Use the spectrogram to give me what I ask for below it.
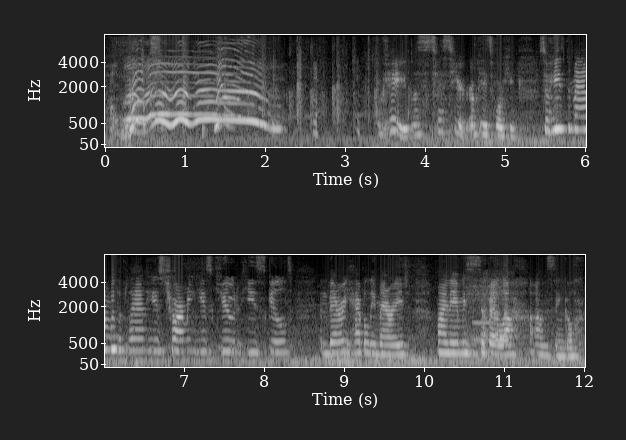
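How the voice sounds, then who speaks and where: A woman's voice: fairly high pitch, fairly quick, few pauses. A woman working as a tour guide on a boat, giving live commentary with playful, jokey patter. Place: outdoors on a canal tour boat. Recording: distant, noisy outdoor boat recording.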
